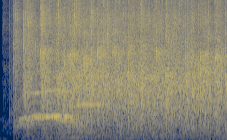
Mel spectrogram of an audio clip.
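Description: A crowd of Manta supporters breaks into sustained applause, many hands clapping densely and steadily at a loud, even level for several seconds, with a brief tonal whistle-like sound near the start.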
